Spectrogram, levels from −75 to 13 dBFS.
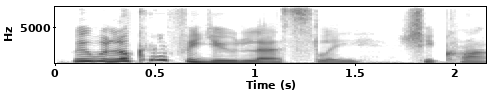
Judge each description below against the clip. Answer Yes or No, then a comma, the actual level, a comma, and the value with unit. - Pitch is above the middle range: Yes, high, 220 Hz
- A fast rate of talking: Yes, fast, 225 wpm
